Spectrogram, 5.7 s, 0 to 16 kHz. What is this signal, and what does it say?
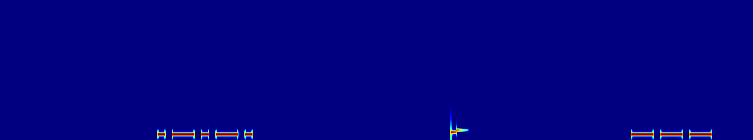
Morse code, heard as a keyed tone, about 23 wpm, 700 Hz. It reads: <AR> O
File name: Top 90 QSO Elements - 4x Character Spacing - 22wpm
